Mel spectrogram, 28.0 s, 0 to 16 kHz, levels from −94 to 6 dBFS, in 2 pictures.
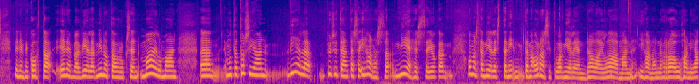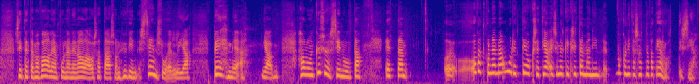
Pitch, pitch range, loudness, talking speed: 245 Hz, 215-305 Hz, -21 LUFS, 120 wpm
